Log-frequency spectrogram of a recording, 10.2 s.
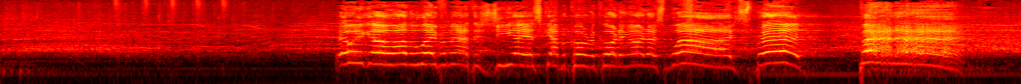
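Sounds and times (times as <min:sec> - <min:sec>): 
audience applause: 0:00.0 - 0:03.6, 0:09.3 - 0:10.2
audience cheering: 0:00.0 - 0:10.2
speech: 0:03.4 - 0:09.7.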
